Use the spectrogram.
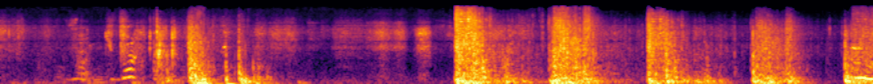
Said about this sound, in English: That's him punching a hole through the wall. I remember. That scared me a little.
